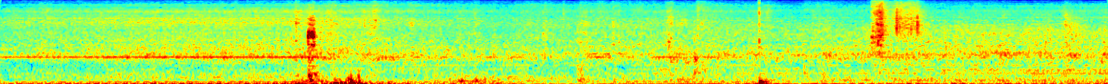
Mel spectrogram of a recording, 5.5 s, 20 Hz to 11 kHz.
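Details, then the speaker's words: 1990 one-ton Ford Bronco project at key-on, ECU ground jumped so the fuel pump runs continuously, priming from a couple gallons in a near-empty tank: steady high whine near 1 kHz over a low rumble; the pump runs loud but works. "she's noisy hopefully there's enough really really got a couple gallons in the tank hopefully that's enough that it will pick up and Prime"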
